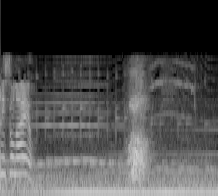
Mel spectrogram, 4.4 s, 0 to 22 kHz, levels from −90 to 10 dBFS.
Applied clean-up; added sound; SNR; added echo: none; Marimba, xylophone; 16 dB; none.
